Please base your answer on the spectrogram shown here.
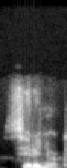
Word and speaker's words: Siriniok: He has Siriniok. Is that how you say it? How you say your last name? Yeah, Siriniok. Yeah. I did pretty good. All right. So yeah. If you spell it, it's like Siri and then NIOK.me.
